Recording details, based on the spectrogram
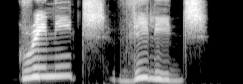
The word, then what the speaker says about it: Greenwich Village: Mieux encore, je vais vivre dans Greenwich Village, qui se prononce Greenwich Village et qui n'est pas du tout le village d'une Green Witch, d'une sorcière verte.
